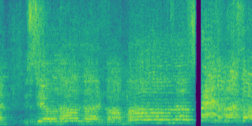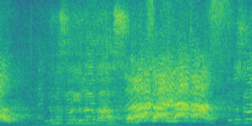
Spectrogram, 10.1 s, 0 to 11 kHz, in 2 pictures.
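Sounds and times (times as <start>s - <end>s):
congregation responding in unison: 0.0s - 10.0s.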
